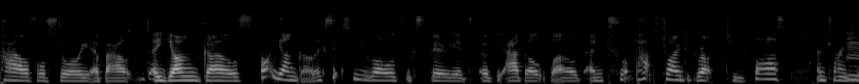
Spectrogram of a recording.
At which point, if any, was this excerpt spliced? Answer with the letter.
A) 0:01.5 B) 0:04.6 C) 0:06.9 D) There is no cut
A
